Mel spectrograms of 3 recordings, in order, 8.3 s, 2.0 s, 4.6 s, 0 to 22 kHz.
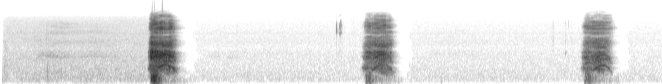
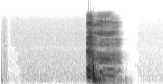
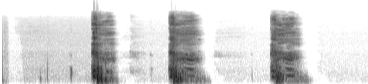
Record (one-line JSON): {"exhalation_length": "8.3 s", "exhalation_amplitude": 30940, "exhalation_signal_mean_std_ratio": 0.23, "cough_length": "2.0 s", "cough_amplitude": 31397, "cough_signal_mean_std_ratio": 0.28, "three_cough_length": "4.6 s", "three_cough_amplitude": 32768, "three_cough_signal_mean_std_ratio": 0.31, "survey_phase": "beta (2021-08-13 to 2022-03-07)", "age": "18-44", "gender": "Female", "wearing_mask": "No", "symptom_none": true, "smoker_status": "Ex-smoker", "respiratory_condition_asthma": false, "respiratory_condition_other": false, "recruitment_source": "REACT", "submission_delay": "1 day", "covid_test_result": "Negative", "covid_test_method": "RT-qPCR", "influenza_a_test_result": "Negative", "influenza_b_test_result": "Negative"}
